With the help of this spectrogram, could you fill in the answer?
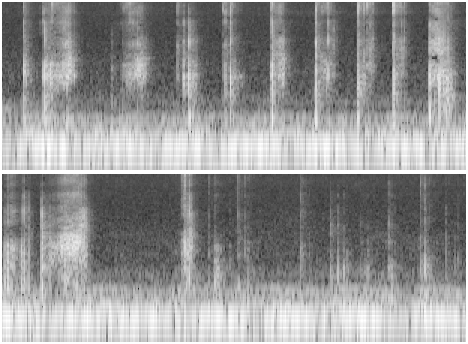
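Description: Long nails scratch along the ridges of a smartphone's black rugged plastic and rubber case and tap its surface. The ridged plastic back gives a quick run of dry, clicky scrapes and taps over a steady low hum.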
